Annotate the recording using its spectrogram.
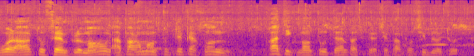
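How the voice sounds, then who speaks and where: A man's medium-pitched voice, fairly even in intonation, is heard against noticeable background noise. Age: 70s. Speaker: animal park owner. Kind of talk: interview. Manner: halting.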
